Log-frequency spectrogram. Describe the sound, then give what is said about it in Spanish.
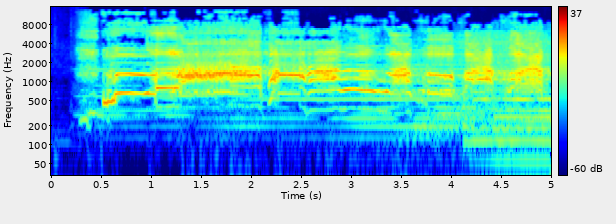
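A man's voice imitates loud crying, letting out sustained, wavering wails that rise and fall for several seconds with brief catches between them, continuous with no other talk. “Hombre llorando.”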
